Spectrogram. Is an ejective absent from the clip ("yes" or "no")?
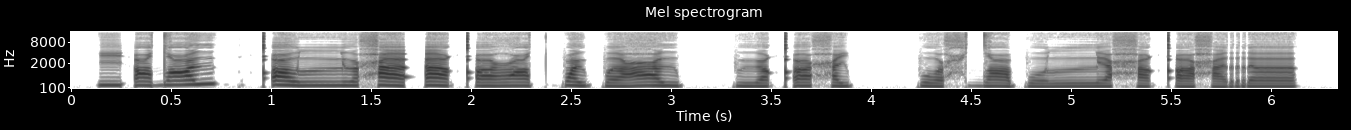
no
